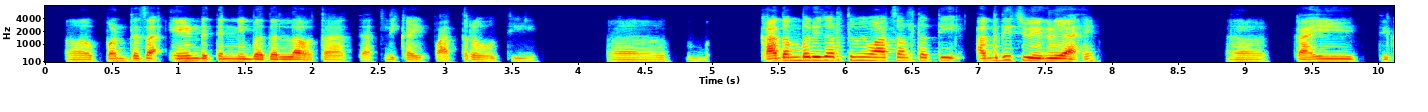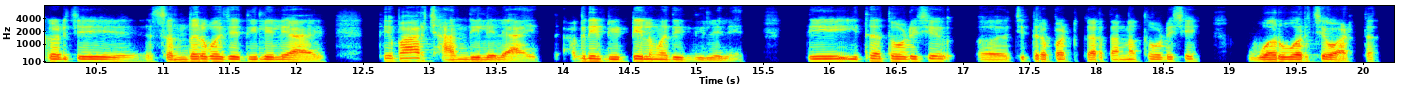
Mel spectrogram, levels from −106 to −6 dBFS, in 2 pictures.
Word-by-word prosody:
अ, 110 0 -3
पण 135 0 -1
त्याचा 135 +1 +2
एंड 140 0 +3
त्यांनी 130 0 0
बदलला 115 0 +4
होता 100 0 -3
त्यातली 105 +1 -9
काही 105 -1 -4
पात्र 95 +3 -5
होती. 95 -2 -7 0.5
अ, 105 - -13 1.1
कादंबरी 165 +6 +7
जर 180 -1 +6
तुम्ही 175 -1 +1
वाचाल 160 0 +4
तर 160 - +2
ती 320 -1 +3 0.2
अगदीच 180 +6 -2
वेगळी 145 -2 +8
आहे. - - +3 1.0
अ, - - -13 0.5
काही 130 +3 +1 0.2
तिकडचे 115 -3 -1
संदर्भ 115 +4 0
जे 120 - +4
दिलेले 115 -1 0
आहेत 100 -2 -1 0.4
ते 140 - -4
फार 145 +1 +3
छान 105 0 -3
दिलेले 105 -2 0
आहेत. 95 -1 -4 0.3
अगदी 130 +1 0
डिटेलमध्ये 115 -1 0
दिलेले 100 -2 -7
आहेत. 85 - -19 0.5
ते 125 - +2 0.3
इथं 130 +3 -1
थोडेसे 125 +1 0 0.3
अ, 100 -1 -3
चित्रपट - - -4
करताना 110 +1 -4
थोडेसे 115 +1 -5 0.5
वरवरचे 115 +1 +3
वाटतात - - -1
115 Hz, 135 wpm, -24 LUFS, 105-135 Hz, 1.1 s, वेगळी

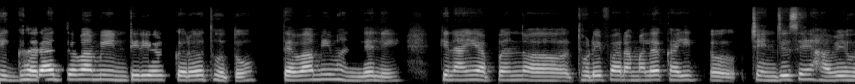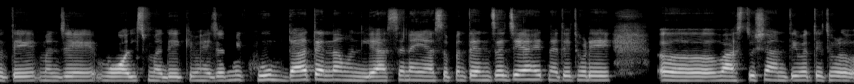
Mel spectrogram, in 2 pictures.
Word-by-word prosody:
हे 215 - +1
घरात 220 +3 +7
जेव्हा 230 0 +6
मी 225 0 -2
इंटेरिअर 215 +1 +1
करत 210 +2 +2
होतो. 185 +1 -2 0.3
तेव्हा 205 +1 +5
मी 230 +2 -4
म्हणलेले, 190 -4 -2 0.5
की 225 - -1
नाही 210 +1 -1
आपण 205 0 -1
अ, 185 -2 0
थोडेफार 205 +1 0
आम्हाला 200 +1 +2
काही 205 0 0 0.2
अ, 190 - 0 0.4
चेंजेस 210 +1 0
हे 235 - 0
हवे 195 0 -1
होते. 180 -1 -2
म्हणजे 185 0 -4 0.2
वॉल्समध्ये 180 -1 0
किंवा 185 0 -7
ह्याच्यात. 180 +1 -3
मी 210 0 -6
खूपदा 210 -2 +2
त्यांना 215 -2 +2
म्हणले, 185 -2 -3
"असं 185 +3 0
नाही, 195 -1 -2
असं." 185 0 -3
पण 205 -1 -5
त्यांचं 205 +1 +1
जे 225 +2 +2
आहेत 220 0 +1
ना, 200 - -4
ते 200 - -1
थोडे 200 -1 -1 0.5
अ, 200 - +1 0.5
वास्तुशांतवरती 195 0 -1
थो 195 -1 0
200 Hz, 150 wpm, -20 LUFS, 185-210 Hz, 0.5 s, घरात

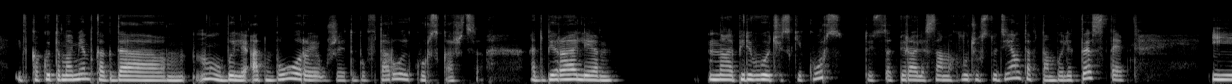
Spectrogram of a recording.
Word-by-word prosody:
и - - -7
в 175 - -16
какой-то 215 +1 0
момент, 235 +3 +3
когда, 195 -2 +3
м, 185 0 +1
ну 245 -3 +1
были 195 0 +4
отборы, 210 +1 +1
уже 180 +1 -10
это 185 0 -10
был 190 +1 -11
2 215 +6 -3
курс, 205 -3 -8
кажется, 180 +1 -10 0.5
отбирали 210 -1 +4 0.9
на 220 -1 +4
переводческий 215 -2 +1
курс. 285 +7 -6 0.2
То 205 - -12
есть 190 +1 -13
отбирали 200 0 -2
самых 195 0 -5
лучших 220 -1 -3
студентов, 240 +4 -5
там 190 -4 -3
были 195 0 -2
тесты. 260 -2 -4 0.9
И 230 - +3
205 Hz, 140 wpm, -22 LUFS, 195-225 Hz, 0.9 s, были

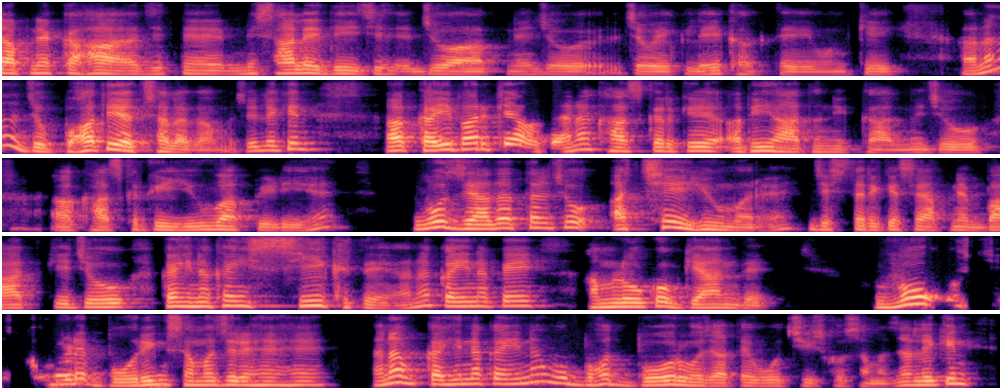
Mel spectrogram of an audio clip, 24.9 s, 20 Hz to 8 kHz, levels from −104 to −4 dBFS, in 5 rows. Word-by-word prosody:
आपने 145 0 +3
कहा, 130 0 +3 0.2
जितने 120 +2 -8
मिसालें 140 +4 0
दी 130 -1 -2
ज 120 0 -9 0.2
जो 120 +2 -4
आपने 110 0 -3
जो 110 0 -9 0.3
जो 110 - -5
एक 105 +2 -7
लेखक 115 0 -7
थे 105 -1 -7
उनकी, 105 +2 -12 0.4
है - - 0
ना? - - -1
जो - - +2
बहुत - - +6
ही - - +10
अच्छा - - +5
लगा 95 - -1
मुझे। 160 - -7
लेकिन 225 +6 -1 0.3
अ, 170 - +9
कई 180 +4 +8
बार 230 +1 +7
क्या 215 -2 +7
होता 130 - +1
है - - -1
ना, 215 - +1
ख़ास 150 -8 -1
करके 155 +1 +1
अभी 155 +1 0
आधुनिक 120 -2 -6
काल 100 -2 -5
में 105 +2 -8
जो 105 -1 -5 0.4
अ, 115 - -3
ख़ास 115 -2 -3
कर - - -9
के 135 - -3
युवा 135 +2 +1
पीढ़ी 110 -2 -6
है, 210 - -9 0.4
वो 215 +9 +5
ज़्यादातर 190 +3 +3
जो 220 - +2 0.2
अच्छे 155 +9 +1
ह्यूमर 125 - -3
है, 160 +8 -11
जिस 130 -3 -7
तरीक़े 135 -1 -2
से - - -4
आपने 120 +1 -4
बात 125 +1 -1
की 140 - -3
जो 150 +1 +3 0.2
कहीं 180 0 +4
न 175 - +3
कहीं 195 +2 +1
सीखते 190 -6 -1
हैं, 105 -2 -8
है 110 - -8
ना? 200 - -2
कहीं 185 -3 +2
न 185 - -1
कहीं 195 0 +1 0.3
हम 150 +2 +2
लोगों 160 0 +6
को 150 - -3
ज्ञान 130 -2 0
दें, 110 -3 -6 0.6
वो 220 - +6
उस 475 - -4
चीज़ 450 - -27
को 170 - -10
बड़े 190 +3 +3
बोरिंग 140 +7 +3
समझ 155 -1 -1
रहे 155 -1 +2
हैं, 155 +1 -3 0.3
है - - -1
ना? 255 - +7
कहीं 185 0 +3
न 200 - +2
कहीं 200 +1 +1
ना 265 - -2
वो 235 -6 0
बहुत 190 - +1
बोर 155 +4 +4
हो 135 -3 0
जाते 120 0 -3
हैं 120 - -5
वो 120 - -4
चीज़ 120 -3 -9
को 120 - -13
समझना। 115 +5 -7
लेकिन 160 +7 +2
145 Hz, 235 wpm, -24 LUFS, 120-175 Hz, 0.6 s, ही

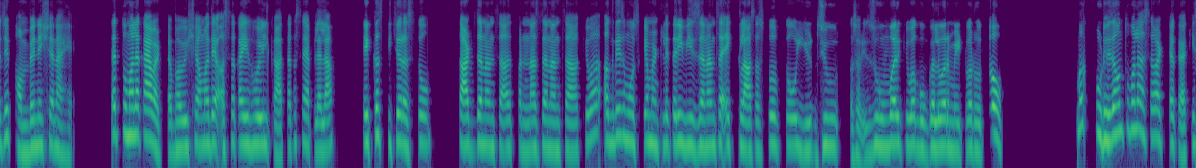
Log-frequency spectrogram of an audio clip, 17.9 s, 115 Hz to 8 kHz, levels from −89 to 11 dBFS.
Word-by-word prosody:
जे 245 +5 -1
कॉम्बिनेशन 195 +3 0
आहे, 165 -4 -3 0.6
त्यात 275 - +2
तुम्हाला 265 -1 +6
काय 250 -2 +8
वाटतं 180 -4 0
भविष्यामध्ये 205 +3 0
असं 200 +2 -2
काही 210 0 +4
होईल 205 0 +1
का, 165 - +1
आता 175 +5 -3
कसंय 215 +1 -5
आपल्याला 185 -1 0 0.5
एकच 235 +3 +2
टीचर 220 +1 0
असतो 210 +2 -4 0.5
60 205 -1 +7
जणांचा, 200 -3 +1
50 185 -1 -2
जणांचा 185 -2 -1
किंवा 245 +5 -2
अगदीच 230 +3 0
मोजके 225 -1 -2
म्हटले, 210 -1 -2
तरी 215 +1 +4
20 200 -2 -1
जणांचा 200 +2 +2
1 205 -1 0
क्लास 185 -2 +3
असतो. 200 +4 -3
तो 200 0 -1
यु 180 -1 -3 0.2
झू 200 -2 -1 0.3
सॉरी, 160 -1 -6
Zoomवर 210 +1 +3
किंवा 205 0 +1
Googleवर 195 +2 +2
मीटवर 185 +1 -2
होतो. 250 +9 +3 1.2
मग 325 - +1 0.2
पुढे 235 -4 +4
जाऊन 275 +3 +4
तुम्हाला 305 0 0
असं 250 -2 -4
वाटतं 240 -3 -1
का, 155 -1 +1
की 210 +6 -9
205 Hz, 165 wpm, -24 LUFS, 185-220 Hz, 1.2 s, काय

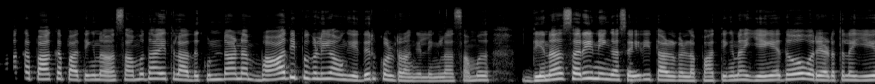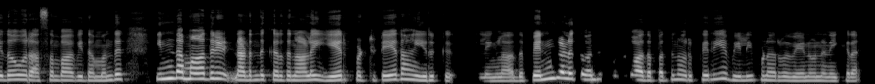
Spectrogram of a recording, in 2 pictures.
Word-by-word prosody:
பாக்க 275 0 -6
பாக்க 245 +2 +1
பாத்தீங்கன்னா, 215 0 -1 0.2
சமுதாயத்தில 245 +1 -1
அதுக்கு 200 +2 -5
உண்டான 255 +2 0 0.2
பாதிப்புகளையும் 270 +2 +2
அவுங்க 220 -3 -2
எதிர்கொள்றாங்க 205 -8 -2
இல்லைங்களா? 165 +1 -4
சமூ 200 +2 -3 0.5
தினசரி 250 +7 +4
நீங்க 235 -3 +1
செய்தித்தாள்கள்ல 200 -3 0
பாத்தீங்கன்னா, 195 +3 -2 0.2
ஏதோ 210 +3 +1 0.2
ஒரு 210 -3 +2
எடத்துல, 200 0 -2 0.2
ஏதோ 215 +1 +2
ஒரு 200 - +1
அசம்பாவிதம் 185 -1 -2
வந்து, 235 +5 +1 0.4
இந்த 280 +2 +7
மாதிரி 260 +1 +5 0.2
நடந்துக்கிறதுனால 205 0 +1 0.2
ஏற்பட்டுட்டே 205 0 0
தான் 230 -3 0
இருக்கு, 190 -2 -4 0.3
இல்லைங்களா? 165 +1 -4
அது 175 -1 -5
பெண்களுக்கு 260 +1 +4
வந்து 230 +2 -5
பொதுவா 345 - -3
அத 190 -1 -3
பத்தின 220 +4 -3
ஒரு 195 - -7
பெரிய 235 +5 -1
விழிப்புணர்வு 190 -1 -3
வேணும்னு 180 +1 -3
நெனைக்கிறேன். 170 0 -5
210 Hz, 135 wpm, -22 LUFS, 190-240 Hz, 0.5 s, இந்த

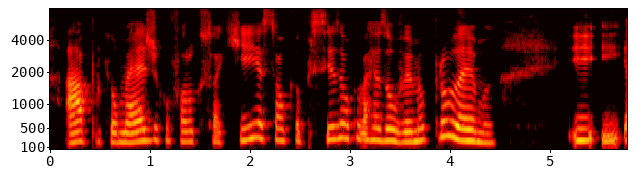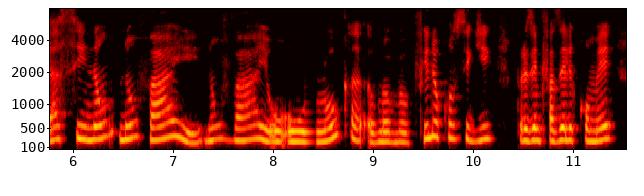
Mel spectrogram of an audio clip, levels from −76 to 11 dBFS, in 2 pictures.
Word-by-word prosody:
"Ah, 205 +3 +5
porque 220 -2 -10
o 200 - -1
médico 235 +5 +1
falou 220 -1 -5
que 215 - -15
isso - - -9
aqui 245 +8 -3
é - - +2
só 280 -4 -5
o 240 - -5
que - - -14
eu - - -4
preciso, 270 +2 -3
é - - +1
o 285 - -2
que 285 - -6
vai - - 0
resolver 240 -4 +2
meu 240 +3 0
problema". 245 - +3 0.8
E 245 +2 +1 0.2
e, - - 0
assim, 270 +1 0
não 280 +9 +1
não 275 +4 +2
vai, 260 -6 +1
não 245 +4 -3
vai. 255 +1 0
O 220 - +3
o 220 0 +5
Luca, 275 - 0
o 200 - +1
meu 215 0 +1
meu 205 0 -3
filho 285 +9 +1
eu 310 - 0
consegui, 280 -3 -3 0.2
por - - -2
exemplo, 245 0 +2
fazer 235 +1 +3
ele 255 0 +3
comer 245 +3 0
245 Hz, 225 wpm, -24 LUFS, 220-275 Hz, 0.8 s, Ah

